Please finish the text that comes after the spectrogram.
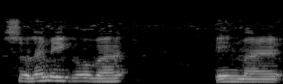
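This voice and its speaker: A man presenting an unscripted hands-on electronics demonstration, explaining step by step in halting short phrases. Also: medium pitch, fairly even intonation. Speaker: tutorial presenter. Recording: clear background noise.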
